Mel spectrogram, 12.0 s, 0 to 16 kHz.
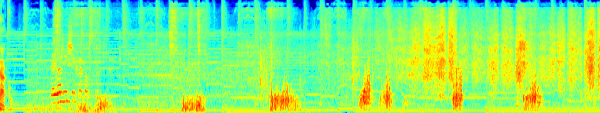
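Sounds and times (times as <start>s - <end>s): sponge scrubbing carpet: 6.4s - 12.0s.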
